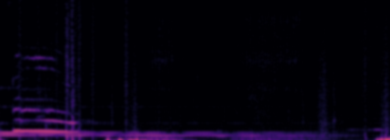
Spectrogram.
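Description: A cat in the video game What Remains of Edith Finch gives a clear meow at the start, followed by softer thumps and faint game ambience, with a short noise burst at the end.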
